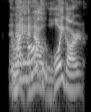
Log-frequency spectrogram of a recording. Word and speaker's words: Højgaard: Højgaard, who won a couple weeks ago in Europe, is like 192, 193. That's a pretty good pronunciation.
